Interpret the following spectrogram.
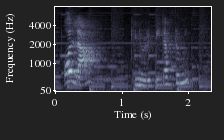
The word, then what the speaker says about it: hola: in Spanish language okay so when you say hola can you repeat after me hola the response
